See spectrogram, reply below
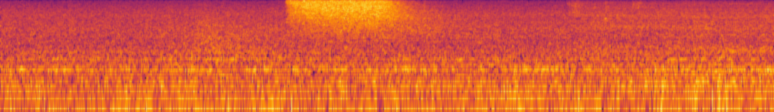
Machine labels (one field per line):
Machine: fan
